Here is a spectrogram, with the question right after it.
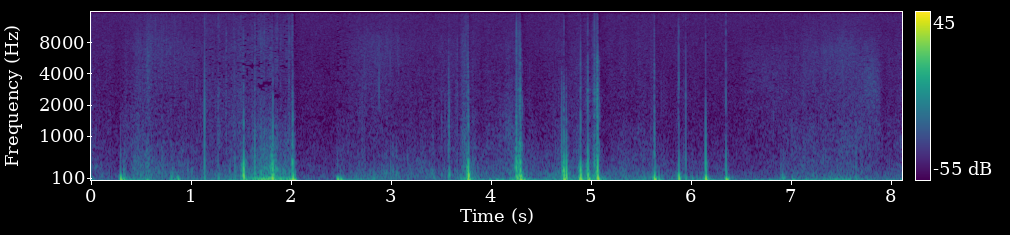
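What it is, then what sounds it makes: Foam squishy toy. Fingers press and squish a soft brown foam chocolate toast squishy while long nails scratch across it. The result is a run of dull, low, muffled thumps and brief soft taps with faint scratchy rustling between them. Nothing rings on after each touch.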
